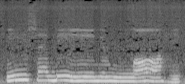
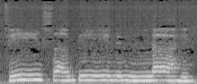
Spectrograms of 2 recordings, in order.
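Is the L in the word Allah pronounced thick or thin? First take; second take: thick; thin. First: The L of Allah is heavy and thick. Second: The L of Allah is light and thin. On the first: The speaker calls it wrong. "tidak dibaca" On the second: The speaker calls it right. "dibaca tarkik atau tipis"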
